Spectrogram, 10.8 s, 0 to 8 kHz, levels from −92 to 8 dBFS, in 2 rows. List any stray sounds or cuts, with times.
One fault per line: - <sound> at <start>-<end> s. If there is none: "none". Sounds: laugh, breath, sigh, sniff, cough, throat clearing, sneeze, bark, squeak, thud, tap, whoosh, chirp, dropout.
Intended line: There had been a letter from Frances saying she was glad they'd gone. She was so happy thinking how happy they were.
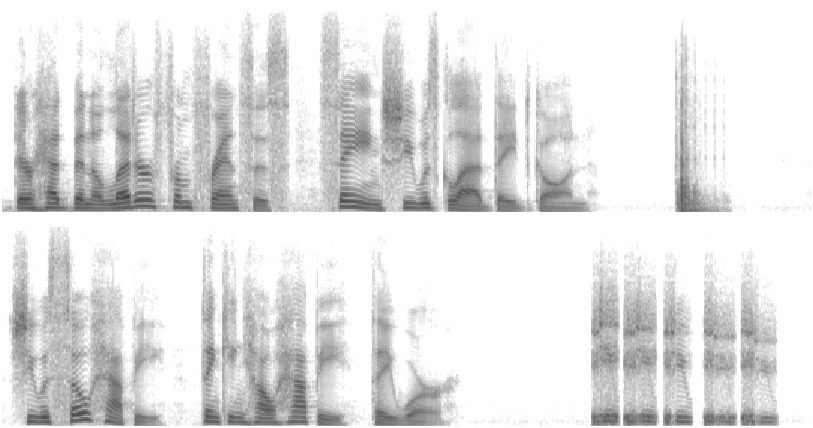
- thud at 4.5-4.9 s
- laugh at 9.3-10.6 s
